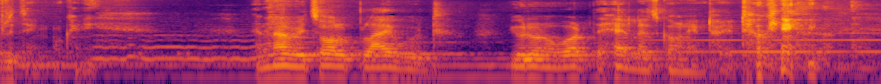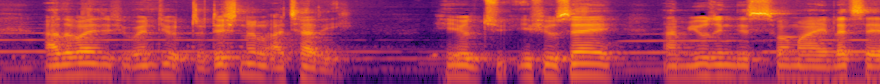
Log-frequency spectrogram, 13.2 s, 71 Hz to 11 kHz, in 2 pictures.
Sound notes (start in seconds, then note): 5.6 laughs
